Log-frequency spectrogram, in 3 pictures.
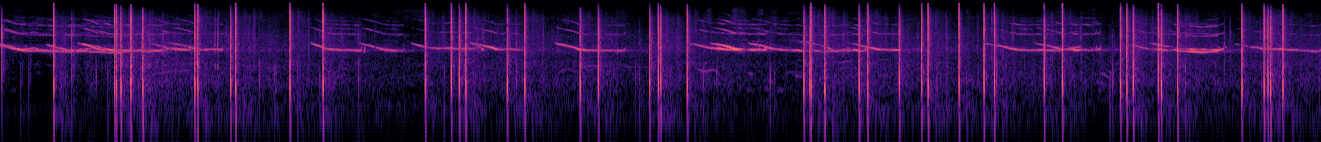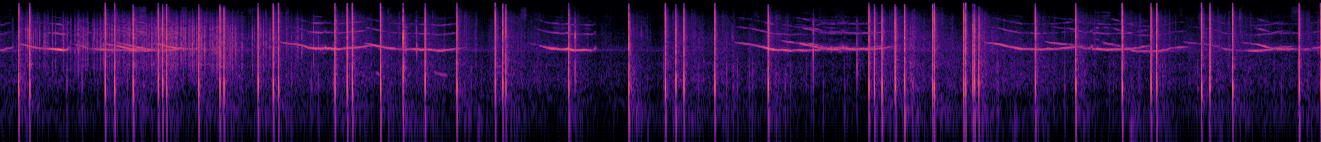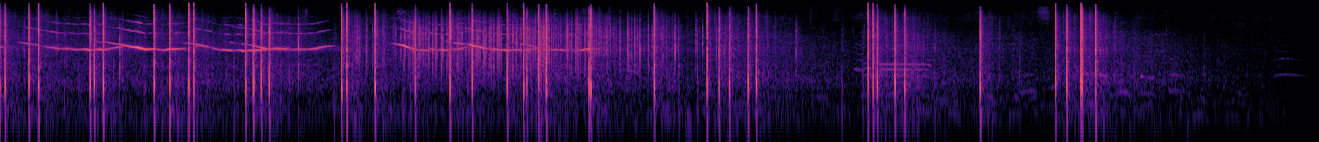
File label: Fireworks Impact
